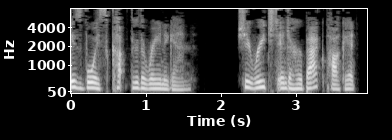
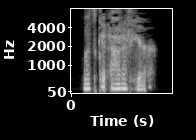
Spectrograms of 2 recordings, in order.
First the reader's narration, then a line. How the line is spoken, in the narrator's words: she said so softly that Zane must not have heard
